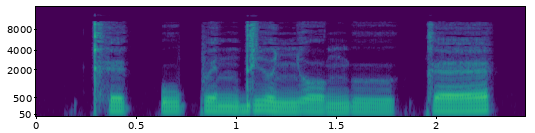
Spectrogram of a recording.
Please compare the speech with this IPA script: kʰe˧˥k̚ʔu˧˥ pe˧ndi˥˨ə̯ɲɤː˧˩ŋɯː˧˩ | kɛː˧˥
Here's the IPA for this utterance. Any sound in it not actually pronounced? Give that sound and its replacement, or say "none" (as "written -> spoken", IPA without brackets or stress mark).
none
